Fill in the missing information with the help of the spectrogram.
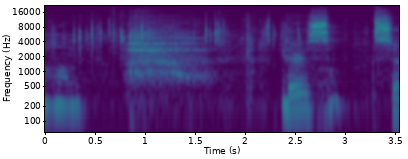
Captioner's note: sighs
